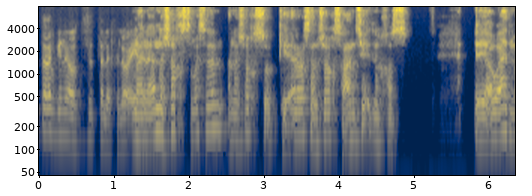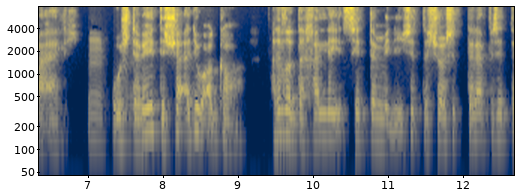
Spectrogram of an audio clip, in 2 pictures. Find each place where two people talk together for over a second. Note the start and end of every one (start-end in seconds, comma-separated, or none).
none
